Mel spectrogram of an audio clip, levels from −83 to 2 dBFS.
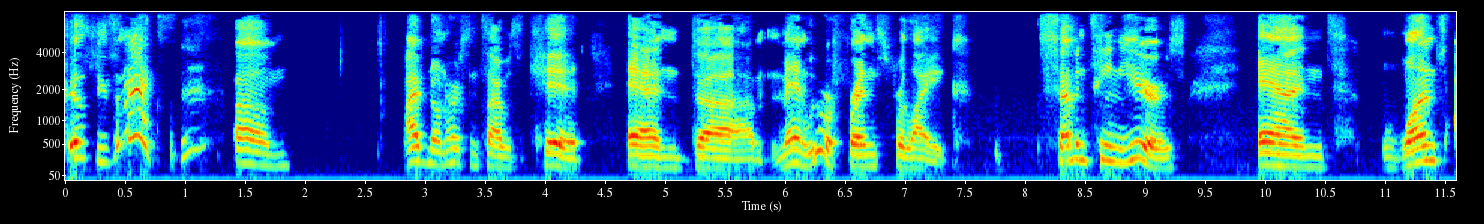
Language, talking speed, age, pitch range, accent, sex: English, 130 wpm, 20-39, 160-215 Hz, American, female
